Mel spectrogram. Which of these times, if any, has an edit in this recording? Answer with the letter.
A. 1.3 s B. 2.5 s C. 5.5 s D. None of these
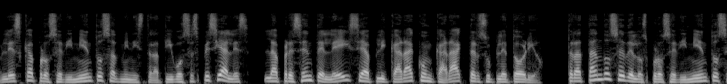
C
